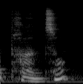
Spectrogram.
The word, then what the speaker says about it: printemps: The first one is c'est le printemps. Printemps. Okay, now the P here is silent.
